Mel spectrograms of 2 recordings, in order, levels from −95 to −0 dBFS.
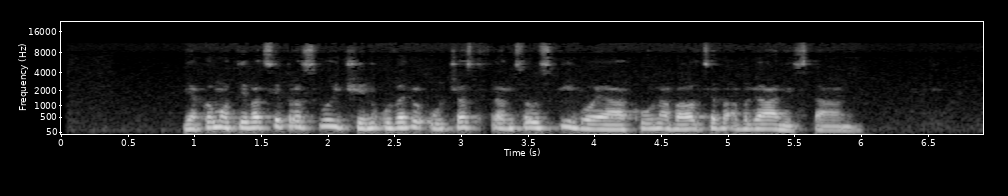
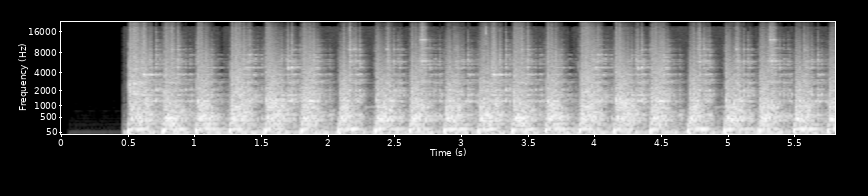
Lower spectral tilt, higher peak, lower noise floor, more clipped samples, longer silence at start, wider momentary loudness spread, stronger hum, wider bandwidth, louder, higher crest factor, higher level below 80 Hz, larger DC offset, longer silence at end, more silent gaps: first, -8 dB/octave vs -4 dB/octave; second, -8 dBFS vs 0 dBFS; first, -69 dBFS vs -28 dBFS; second, under 0.1% vs 20%; first, 0.9 s vs 0.45 s; first, 8 LU vs 2 LU; neither; second, 11.5 kHz vs over 20 kHz; second, -25 LUFS vs -3 LUFS; first, 16 dB vs 4 dB; second, -56 dBFS vs -14 dBFS; second, under 0.1% vs 1%; first, 0.9 s vs 0 s; neither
